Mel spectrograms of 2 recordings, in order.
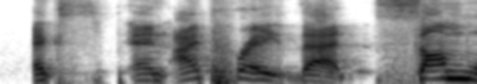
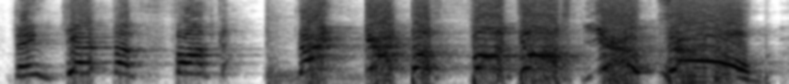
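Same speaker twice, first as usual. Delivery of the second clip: very high, loud furious scream; 9 dB louder than usual. Real, not acted. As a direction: scream it at the top of your lungs. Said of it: "I am sorry for yelling".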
